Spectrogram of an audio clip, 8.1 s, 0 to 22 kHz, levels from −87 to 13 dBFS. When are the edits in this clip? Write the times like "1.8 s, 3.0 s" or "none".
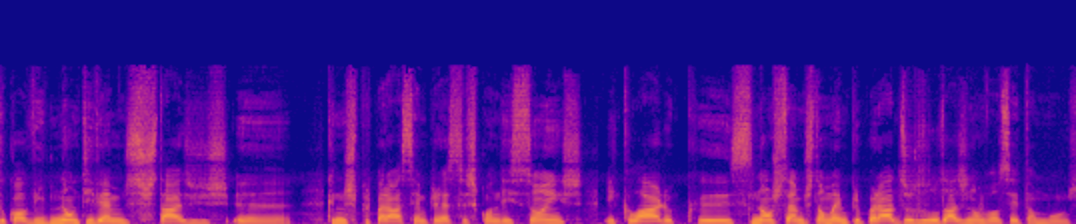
2.4 s, 4.5 s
